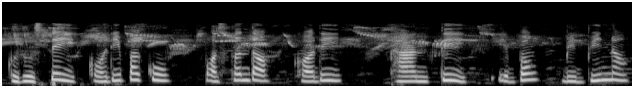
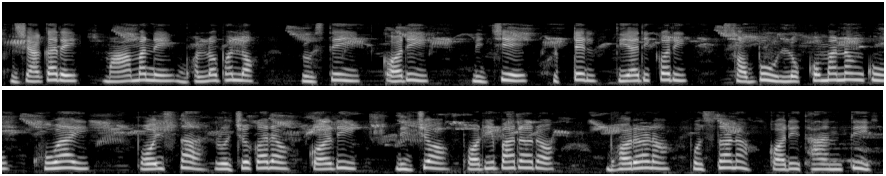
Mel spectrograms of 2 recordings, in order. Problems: constant background noise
